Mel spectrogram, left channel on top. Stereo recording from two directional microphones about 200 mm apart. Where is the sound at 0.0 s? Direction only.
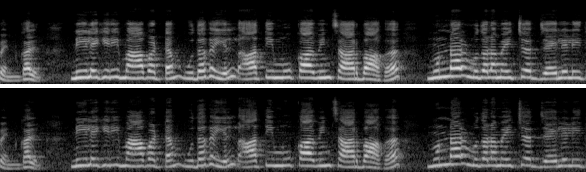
Centre (ahead or behind).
